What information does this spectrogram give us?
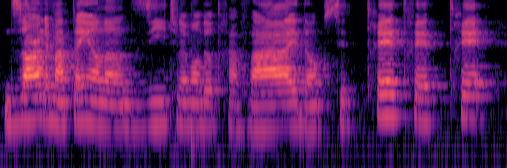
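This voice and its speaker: A woman's voice: sits low, fairly even intonation, unhurried, a little mellow, echoey room, dull audio. A woman from Brazil whose first language is Portuguese, speaking French with a mixed Brazilian and Québécois accent. She chats casually to her viewers in a live video, often checking in with them by asking "ok?". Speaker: eco-friendly party decorator.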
